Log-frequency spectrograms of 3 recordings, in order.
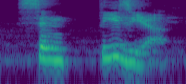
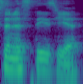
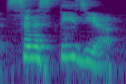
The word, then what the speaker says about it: synesthesia: However, you may choose to compensate for the loss by means of synesthesia. Did I get it? No, I practiced that word. – It's synesthesia. – Synesthesia. I practice, guys. – It's the first time you've said it right.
